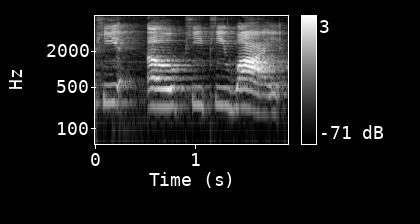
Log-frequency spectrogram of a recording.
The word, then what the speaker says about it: Poppy: I was talking about Poppy, P-A-P-I, the horse villager, and then P-O-P-P-Y, Poppy, the squirrel villager. They're just pronounced the exact same way.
